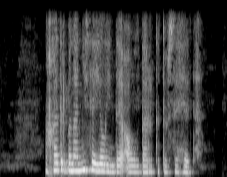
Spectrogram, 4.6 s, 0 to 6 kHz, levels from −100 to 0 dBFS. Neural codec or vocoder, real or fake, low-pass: none; real; 5.4 kHz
